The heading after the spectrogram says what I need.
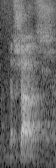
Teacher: You're almost swallowing it. You're rolling the back of the tongue. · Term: resh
